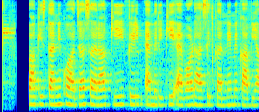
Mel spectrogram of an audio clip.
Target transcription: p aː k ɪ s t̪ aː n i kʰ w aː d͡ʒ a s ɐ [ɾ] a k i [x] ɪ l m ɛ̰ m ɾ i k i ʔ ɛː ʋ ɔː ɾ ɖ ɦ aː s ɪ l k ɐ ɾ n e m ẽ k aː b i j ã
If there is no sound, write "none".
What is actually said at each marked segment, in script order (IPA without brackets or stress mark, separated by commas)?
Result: ɾ, f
